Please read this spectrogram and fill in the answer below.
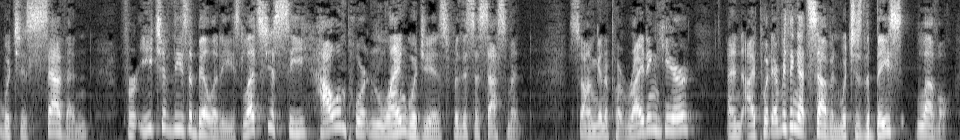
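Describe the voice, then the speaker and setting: A man in his forties hosting a live Q&A, chatting informally and thinking aloud as he walks viewers through an online points calculator. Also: sits high. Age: 40s. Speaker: immigration advisor hosting a live Q&A. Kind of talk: live-streamed explainer walking through a calculator.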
